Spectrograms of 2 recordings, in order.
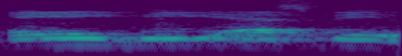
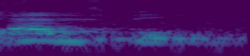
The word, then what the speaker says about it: ADS-B: i've heard people say either a d s b they just say the letters out and i've also heard other people say ads being so there's no common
